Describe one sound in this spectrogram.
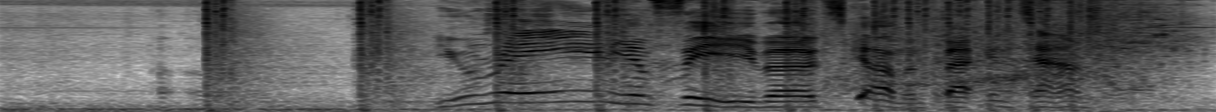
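Rapid gunfire cracks in short bursts.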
